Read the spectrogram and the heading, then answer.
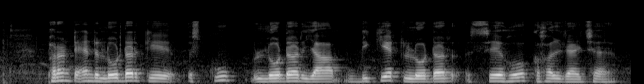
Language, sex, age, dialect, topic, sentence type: Maithili, male, 25-30, Eastern / Thethi, agriculture, statement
